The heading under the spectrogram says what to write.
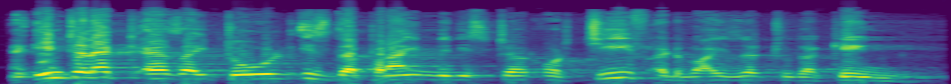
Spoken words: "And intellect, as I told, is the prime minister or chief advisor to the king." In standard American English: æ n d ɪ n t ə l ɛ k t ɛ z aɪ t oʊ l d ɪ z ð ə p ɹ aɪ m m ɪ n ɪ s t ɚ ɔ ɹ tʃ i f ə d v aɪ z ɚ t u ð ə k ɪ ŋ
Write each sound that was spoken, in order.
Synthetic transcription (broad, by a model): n ɪ n t ə l ɛ k t ɛ z aɪ t oʊ l d ɪ z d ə p ɹ aɪ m m ɪ n ɪ s t ɚ ɔ ɹ tʃ i f ə d v aɪ z ɚ t u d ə k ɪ ŋ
